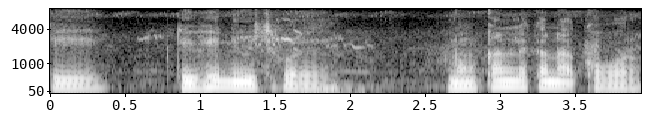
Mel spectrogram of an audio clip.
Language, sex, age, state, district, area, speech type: Santali, male, 45-60, Odisha, Mayurbhanj, rural, spontaneous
